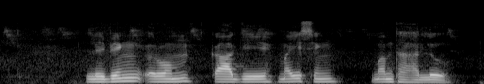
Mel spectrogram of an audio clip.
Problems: low volume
